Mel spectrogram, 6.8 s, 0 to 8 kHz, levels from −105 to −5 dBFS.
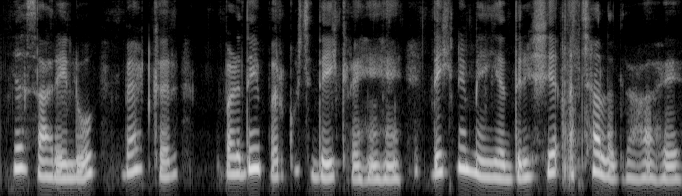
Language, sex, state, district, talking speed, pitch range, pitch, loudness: Hindi, female, Bihar, Bhagalpur, 165 wpm, 185-265 Hz, 220 Hz, -33 LUFS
